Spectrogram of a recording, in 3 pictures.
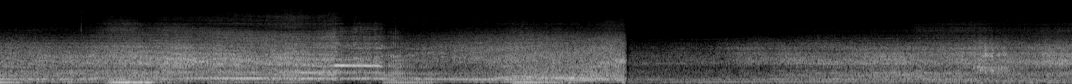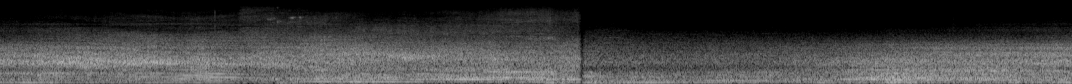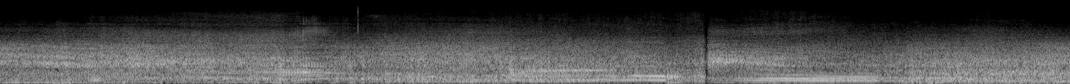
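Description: Cars driving past one after another on a race track, each engine note rising and falling as it accelerates through and away. The sound breaks off abruptly twice, about six seconds in and about halfway through, where separate passes are cut together.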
